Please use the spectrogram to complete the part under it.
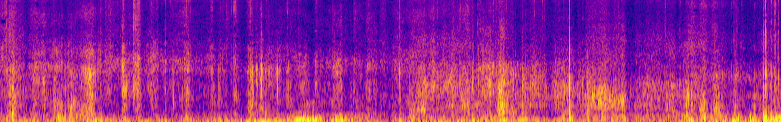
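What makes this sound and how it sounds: Fingernails scratch and rub across the synthetic, leather-like upper and foam sole of an empty, hollow black and white running shoe. The result is a steady run of soft, dry scratching and crinkly rubbing strokes over a dull, low body, with occasional brighter scrapes.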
